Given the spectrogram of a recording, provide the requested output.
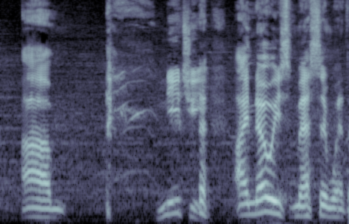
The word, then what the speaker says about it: Nietzsche: today alone today alone so I share this out to a lot of people uh it's PR it's pronounced it's pronounced Nietzsche um Nietzsche I know he's messing with us I like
